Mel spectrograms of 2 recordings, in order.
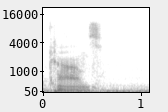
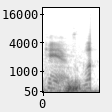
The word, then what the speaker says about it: Cairns: The Australian accent just leaves the R off if it's ever in the last syllable of a word. So you would pronounce Melbourne, Melbourne, and you would pronounce Cairns, Cairns.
